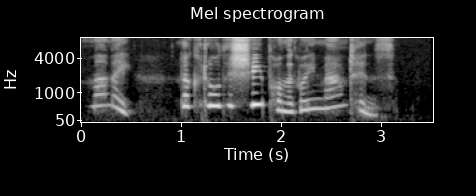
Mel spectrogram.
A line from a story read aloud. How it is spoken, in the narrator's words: Suddenly, making her jump, cried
